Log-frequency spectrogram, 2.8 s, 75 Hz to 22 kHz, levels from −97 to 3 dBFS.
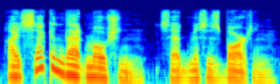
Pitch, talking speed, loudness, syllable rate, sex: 110 Hz, 150 wpm, -20 LUFS, 3.9 syllables/s, male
